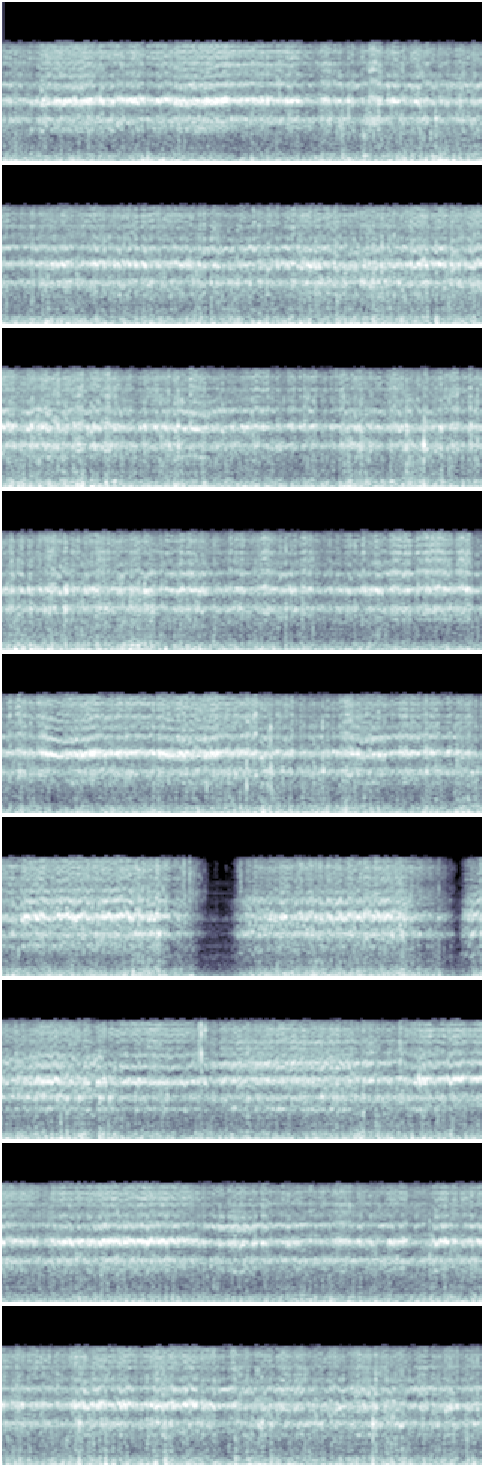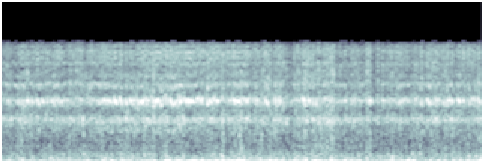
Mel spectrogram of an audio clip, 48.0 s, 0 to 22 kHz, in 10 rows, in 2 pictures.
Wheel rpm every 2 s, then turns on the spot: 220, 230, 230, 220, 230, 230, 230, 230, 240, 230, 220, 230, 170, 130, 120, 200, 220, 230, 230, 230, 230, 220, 220, 230.
none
